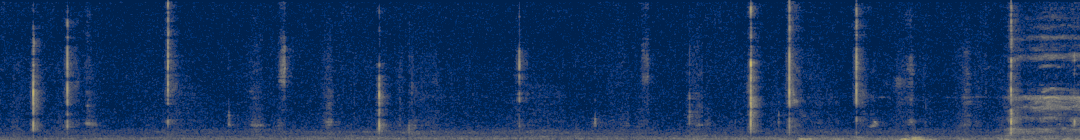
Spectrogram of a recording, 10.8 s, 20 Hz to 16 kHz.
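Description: Faint, irregular clicks of 9 mm metal circular knitting needles tapping together as stitches are purled.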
